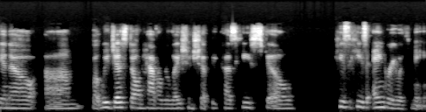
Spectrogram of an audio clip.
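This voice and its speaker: At a fairly slow pace, a woman talks in a somewhat breathy, very deep and low voice with fairly even intonation. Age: 60s. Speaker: life coach and author. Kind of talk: interview testimony. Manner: repetitive, halting with restarts.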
